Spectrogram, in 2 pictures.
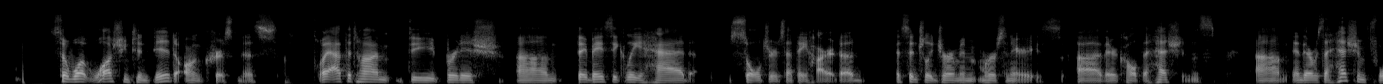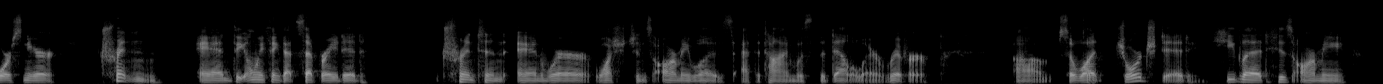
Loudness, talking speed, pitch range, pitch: -35 LUFS, 145 wpm, 95-115 Hz, 100 Hz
